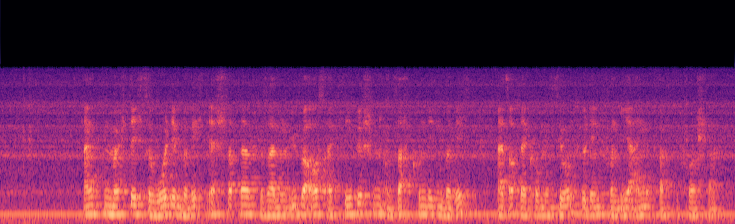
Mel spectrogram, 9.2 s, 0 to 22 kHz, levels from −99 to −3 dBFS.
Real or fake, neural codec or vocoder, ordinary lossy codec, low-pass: real; none; none; 7.2 kHz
